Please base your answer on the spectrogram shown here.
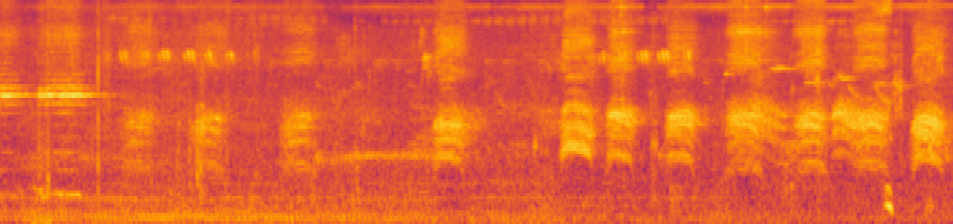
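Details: Several crows in a tree, come to feed on ripe mangoes, give their natural calls. Harsh, hoarse caws burst out in irregular runs, growing more frequent and louder toward the end, with one brief faint thin whistle early on.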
